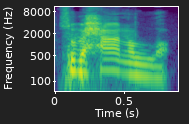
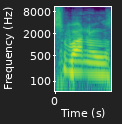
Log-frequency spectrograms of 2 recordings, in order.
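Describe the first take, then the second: First: It is said calmly and clearly. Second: It is said hurriedly and unclearly.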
